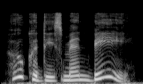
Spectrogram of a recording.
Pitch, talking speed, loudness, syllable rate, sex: 225 Hz, 210 wpm, -16 LUFS, 5.6 syllables/s, female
